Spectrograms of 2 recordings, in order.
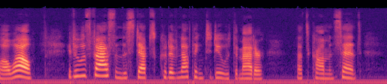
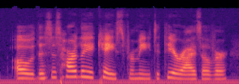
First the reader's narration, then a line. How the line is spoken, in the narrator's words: said Holmes dryly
